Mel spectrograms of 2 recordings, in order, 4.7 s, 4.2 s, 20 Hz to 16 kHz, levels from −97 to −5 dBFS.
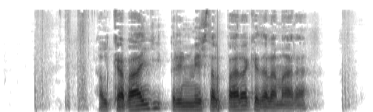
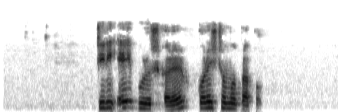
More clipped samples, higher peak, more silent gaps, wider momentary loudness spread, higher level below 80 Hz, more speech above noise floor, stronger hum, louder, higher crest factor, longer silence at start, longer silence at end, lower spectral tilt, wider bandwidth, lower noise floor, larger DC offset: neither; second, -6 dBFS vs -2 dBFS; neither; first, 12 LU vs 5 LU; second, -68 dBFS vs -60 dBFS; second, 38 dB vs 64 dB; neither; second, -22 LUFS vs -15 LUFS; about the same, 18 dB vs 16 dB; second, 1 s vs 1.2 s; second, 0.85 s vs 1 s; first, -5.5 dB/octave vs -4 dB/octave; first, 11.5 kHz vs 7.8 kHz; second, -60 dBFS vs -78 dBFS; neither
